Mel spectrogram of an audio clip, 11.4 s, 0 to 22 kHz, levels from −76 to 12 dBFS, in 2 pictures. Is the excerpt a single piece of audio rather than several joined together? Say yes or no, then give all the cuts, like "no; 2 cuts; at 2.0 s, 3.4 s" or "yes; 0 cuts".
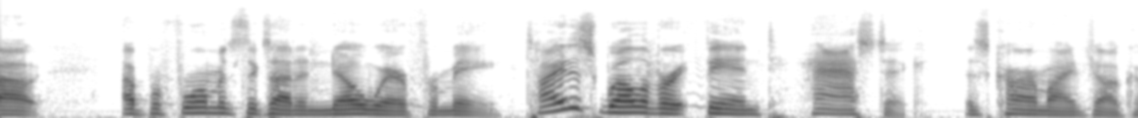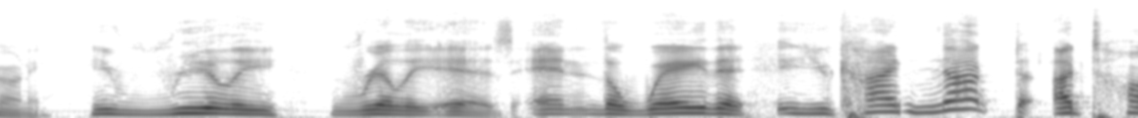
no; 8 cuts; at 1.3 s, 2.6 s, 3.4 s, 4.8 s, 6.0 s, 7.2 s, 9.6 s, 10.2 s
